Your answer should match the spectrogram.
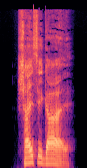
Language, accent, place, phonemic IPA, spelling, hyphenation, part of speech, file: German, Germany, Berlin, /ˈʃaɪs.ʔe.ˌɡaːl/, scheißegal, scheiß‧egal, adjective, De-scheißegal.ogg
- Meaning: totally unimportant, doesn't fucking matter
